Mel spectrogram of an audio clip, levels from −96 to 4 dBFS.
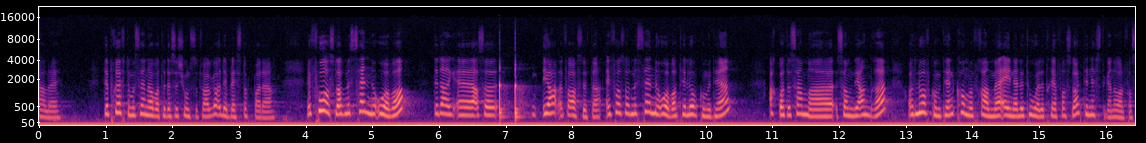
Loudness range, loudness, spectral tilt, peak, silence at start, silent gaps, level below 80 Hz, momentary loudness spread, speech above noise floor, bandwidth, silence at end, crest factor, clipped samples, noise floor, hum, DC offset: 4 LU; -27 LUFS; -7 dB/octave; -2 dBFS; 0 s; none; -52 dBFS; 11 LU; 27 dB; 12 kHz; 0.05 s; 24 dB; under 0.1%; -53 dBFS; none; 2%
